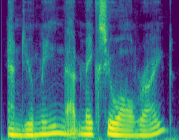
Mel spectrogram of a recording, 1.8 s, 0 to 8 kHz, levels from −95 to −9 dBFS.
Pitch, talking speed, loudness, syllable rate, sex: 130 Hz, 265 wpm, -15 LUFS, 5.7 syllables/s, male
